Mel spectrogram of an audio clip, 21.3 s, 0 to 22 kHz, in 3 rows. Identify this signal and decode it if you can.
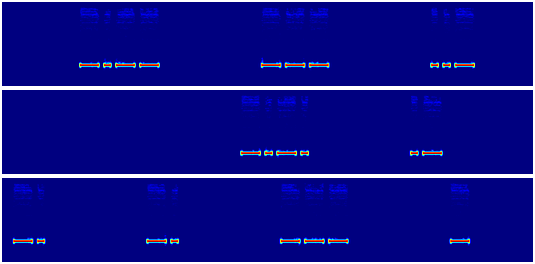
Morse code, heard as a keyed tone, about 15 wpm, spaced as for 5 wpm, 1000 Hz. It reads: YOU CANNOT
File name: qotdfiles / 5wpm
